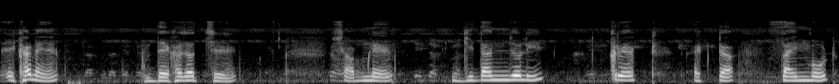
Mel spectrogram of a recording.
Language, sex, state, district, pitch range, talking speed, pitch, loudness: Bengali, male, Tripura, West Tripura, 165-200 Hz, 65 wpm, 185 Hz, -17 LUFS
